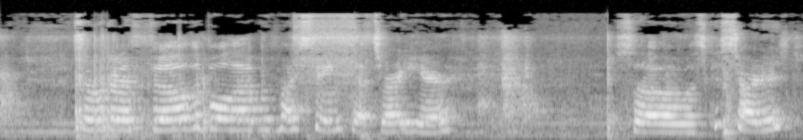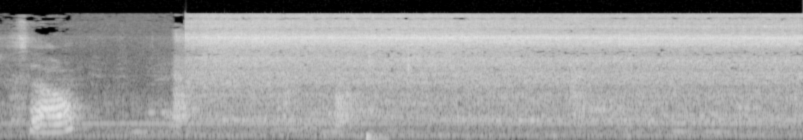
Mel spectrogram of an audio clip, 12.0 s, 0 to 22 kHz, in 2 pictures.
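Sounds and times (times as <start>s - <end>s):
tap water running into bowl: 7.4s - 12.0s.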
